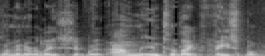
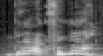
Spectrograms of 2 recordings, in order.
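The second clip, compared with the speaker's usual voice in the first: much higher, incredulous; can't believe it bothers them; baffled outrage; slower than usual. Real, not acted. Telling a friend why exes minded his Facebook fights, baffled and very high.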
